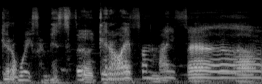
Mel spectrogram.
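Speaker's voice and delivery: high, shrieking goblin voice. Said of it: "he just shrieks more at you".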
